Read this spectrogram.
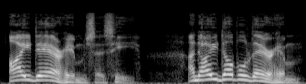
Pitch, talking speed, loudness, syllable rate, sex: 145 Hz, 175 wpm, -15 LUFS, 5.1 syllables/s, male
